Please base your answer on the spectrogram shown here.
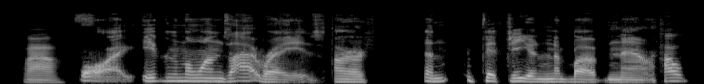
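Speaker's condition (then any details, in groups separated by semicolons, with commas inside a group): Parkinson's disease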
